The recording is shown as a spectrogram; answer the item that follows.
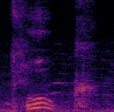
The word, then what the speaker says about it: uke: Ook or uke? Ook. Ook. It's the ook.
